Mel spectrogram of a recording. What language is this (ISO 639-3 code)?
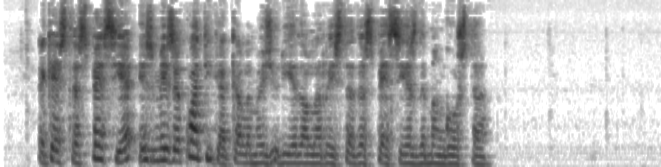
cat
